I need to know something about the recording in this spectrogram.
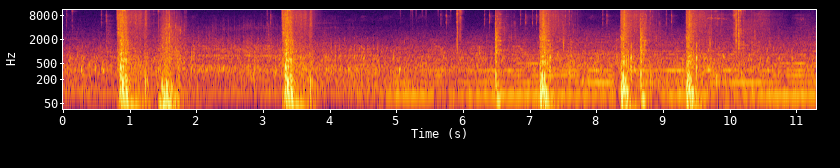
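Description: Short soft thuds and whooshes sound as buildings are set down, now and then.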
